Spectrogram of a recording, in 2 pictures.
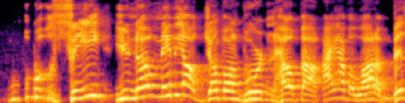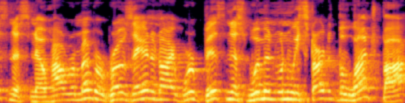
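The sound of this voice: Putting on a character voice, a man speaks high-pitched with a bright, sharp tone and lively intonation, fairly slowly and with few pauses, over faint background noise.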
